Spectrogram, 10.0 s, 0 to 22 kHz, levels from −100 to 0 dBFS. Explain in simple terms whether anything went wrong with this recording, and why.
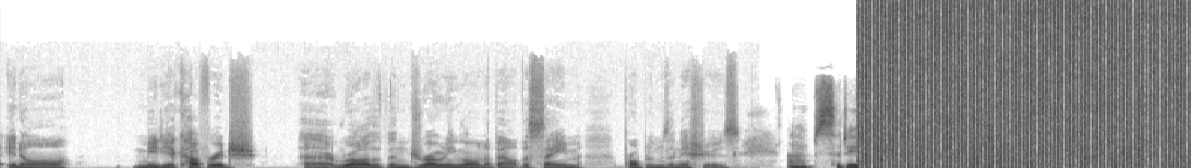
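From 7.15 s to the end, the speech is replaced by loud, harsh chattering static. This is a compressed stream played as audio. The sound points to a Dolby Digital stream that should have been decoded first. Instead, its raw data was played as if it were ordinary sound. Each chunk of data comes out as a short blast of noise, about 13 ms long, followed by silence. This repeats about 31 times a second, which makes the rattling texture.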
